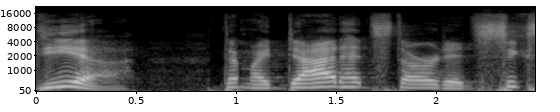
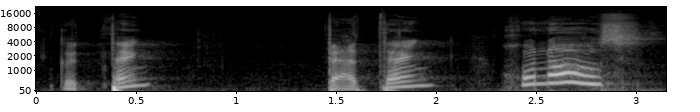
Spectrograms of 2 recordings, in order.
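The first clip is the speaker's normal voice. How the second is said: higher, questioning sage with slight put-on accent; lightly voiced wise farmer; 9 semitones higher than usual. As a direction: weigh each option with a rising lilt, pausing between.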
